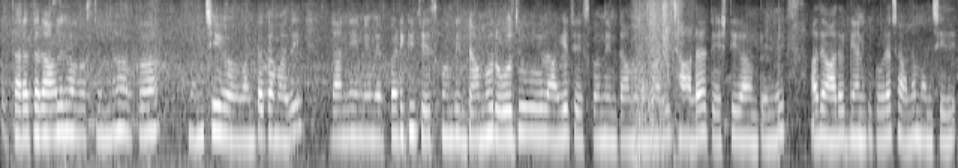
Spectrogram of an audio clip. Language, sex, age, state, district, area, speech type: Telugu, female, 18-30, Andhra Pradesh, Visakhapatnam, urban, spontaneous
